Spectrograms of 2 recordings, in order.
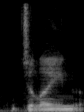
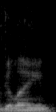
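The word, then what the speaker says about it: Ghislaine: that in 2024 uh Gelain Maxwell or Gilain I think is how it's pronounced arranged and wired $1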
